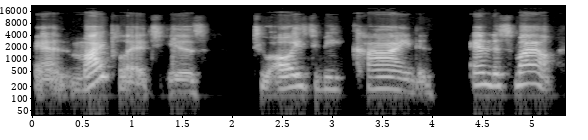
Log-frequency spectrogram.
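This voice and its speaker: A woman co-host speaking gently and affirmingly in a panel discussion. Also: on the low side, lively intonation, slow pace, vocal fry. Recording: dull lo-fi audio.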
